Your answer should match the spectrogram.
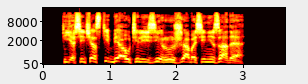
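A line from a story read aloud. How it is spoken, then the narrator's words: Roaring while pinned down. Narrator (Russian): взревел прижатый к полу Дуран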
